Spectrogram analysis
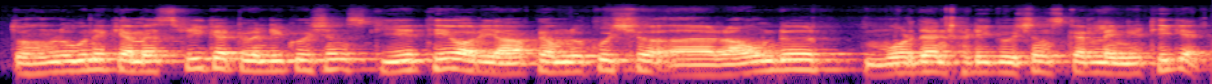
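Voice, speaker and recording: A man's voice: on the high side, fairly even intonation, fairly quick, a little mellow. Casual man teaching in an echoey room. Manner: casual coaching, frequent "theek hai" check-ins. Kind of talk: exam-prep lesson.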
